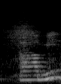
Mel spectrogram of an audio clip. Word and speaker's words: आमीन: पहले लैटिन, फिर इंग्लिश और हिंदी में इसको फिर आमीन कहने लगे।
